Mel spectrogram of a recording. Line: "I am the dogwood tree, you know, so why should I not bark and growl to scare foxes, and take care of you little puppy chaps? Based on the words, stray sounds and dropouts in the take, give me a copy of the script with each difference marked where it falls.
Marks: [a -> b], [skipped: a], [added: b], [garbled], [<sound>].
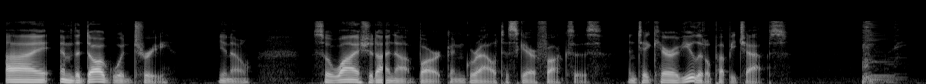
"I am the dogwood tree, you know, so why should I [dropout] not bark and growl to scare foxes, and take care of you little puppy chaps? [thud]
